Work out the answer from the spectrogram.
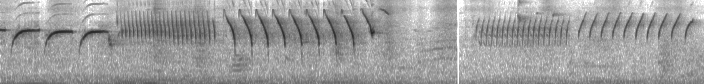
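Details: A canary, singing straight away once prompted, gives three rising whistles, then a dense buzzy roll, a quick series of high falling sweeps, and another buzzy trill leading into rapid sweeping notes.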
